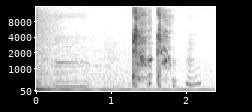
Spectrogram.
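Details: Two sharp acted coughs from an adult in a cough-syrup advertisement follow a short musical phrase, then a brief voiced sound.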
